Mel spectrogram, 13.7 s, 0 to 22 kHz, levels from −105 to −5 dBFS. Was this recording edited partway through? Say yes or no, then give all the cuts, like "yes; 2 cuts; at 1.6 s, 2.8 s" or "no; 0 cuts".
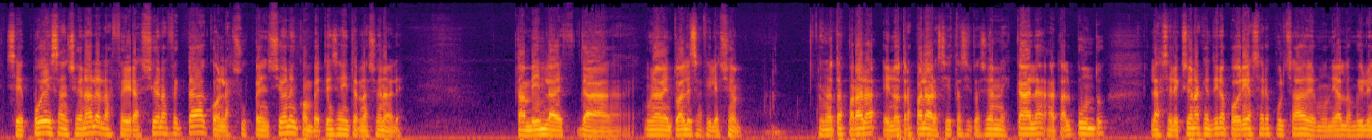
no; 0 cuts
